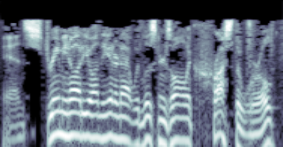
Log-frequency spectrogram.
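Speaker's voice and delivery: lightly grand radio welcome over music; old sci-fi announcer. Acted. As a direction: welcome listeners like a space-age broadcast. Show opener over music.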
